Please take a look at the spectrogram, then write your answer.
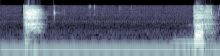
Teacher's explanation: With p, there is no vibration in your throat, and with b, your throat vibrates. Grasp your throat with just your thumb and index finger just under the chin and feel the difference.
